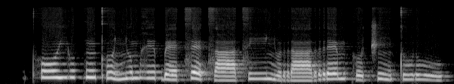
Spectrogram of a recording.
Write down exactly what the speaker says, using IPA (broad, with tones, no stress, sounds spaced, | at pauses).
pʰ oː˦ j u˦ k ũ˦ kʼ ʊ˦˨ ɲ ʊ˦ m ɣ ɪ˦ ɓ ɛ˨ t͡s ɛ˦˨ t͡s aː˨ t͡s iː˦ ɲ ʊ˨ r aː˨ r ɛ˦ m k ʊ˨ t͡ʃ ĩ˦˨ t u˦ ɾ uː˦˨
